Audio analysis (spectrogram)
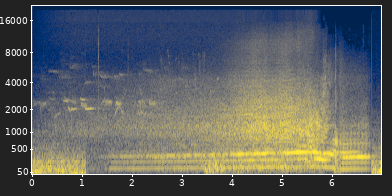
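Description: An Alfa Romeo Giulia Quadrifoglio engine drones with a steady tonal hum that rises in pitch as it accelerates, loud and close, with a brief drop and shift near the end.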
